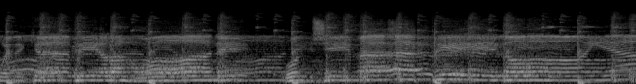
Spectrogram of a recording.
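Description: Chanted Arabic song, with a sung melody over a steady low drone. A deep drum stroke falls about every second and a half.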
